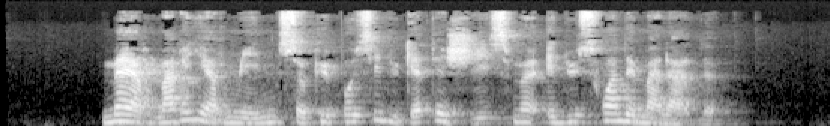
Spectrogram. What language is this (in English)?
French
